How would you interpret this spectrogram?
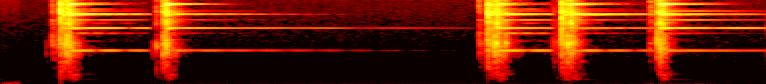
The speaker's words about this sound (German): Dazu noch ein paar Mal mit einer Fahrradklingel klingeln.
